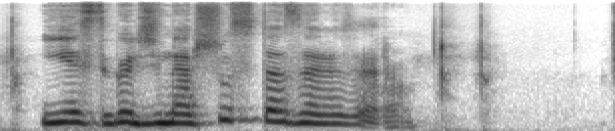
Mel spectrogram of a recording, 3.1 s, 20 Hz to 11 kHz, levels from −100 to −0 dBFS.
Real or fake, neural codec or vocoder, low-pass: fake; codec, 24 kHz, 1 kbps, SNAC; 9.9 kHz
